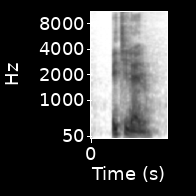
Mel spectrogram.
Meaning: ethylene
- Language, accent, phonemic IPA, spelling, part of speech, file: French, France, /e.ti.lɛn/, éthylène, noun, LL-Q150 (fra)-éthylène.wav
